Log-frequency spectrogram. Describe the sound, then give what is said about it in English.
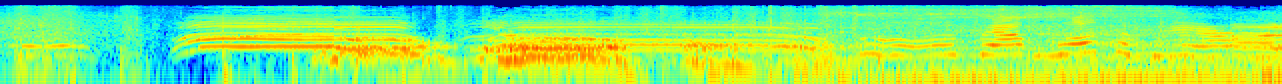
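Several voices scream together in long, loud, sustained bursts as a group opens a tent and runs out screaming, with the yelling continuing in a more scattered, overlapping way toward the end. “I'm going to open the tent, and then we all run out screaming.”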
